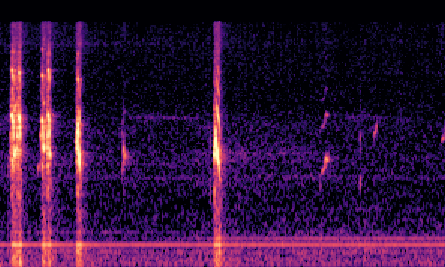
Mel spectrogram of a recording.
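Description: Faint, short peeps from a young lovebird chick: several quick ones in the first second and a slightly louder one about two seconds in, over a faint steady hum.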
